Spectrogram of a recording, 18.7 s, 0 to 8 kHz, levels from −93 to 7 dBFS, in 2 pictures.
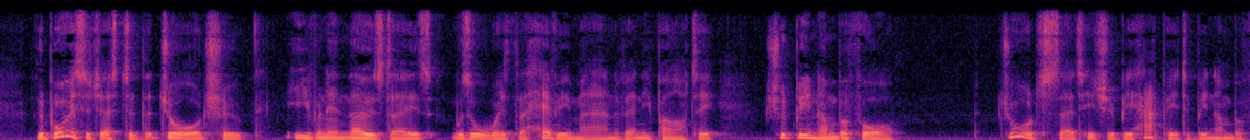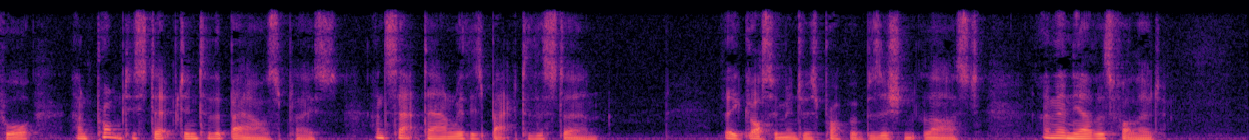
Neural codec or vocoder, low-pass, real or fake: none; 7.2 kHz; real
